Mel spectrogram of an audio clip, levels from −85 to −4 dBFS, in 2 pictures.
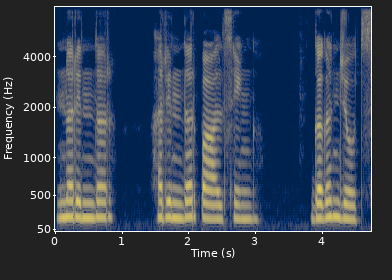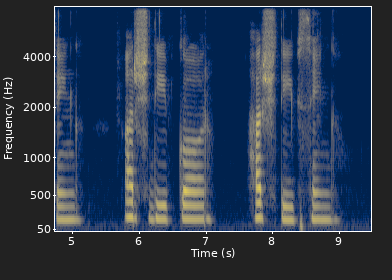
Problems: none marked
